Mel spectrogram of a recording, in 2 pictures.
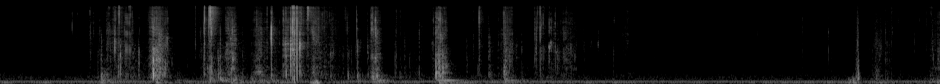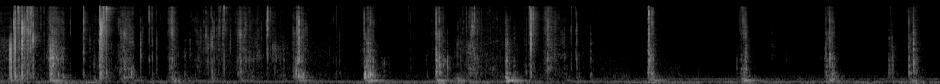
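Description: Slime being stretched, folded and pressed by hand, giving sticky crackling pops and clicks in two busy bursts, the first starting about a second in and the second from about eight seconds, thinning out near the end.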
